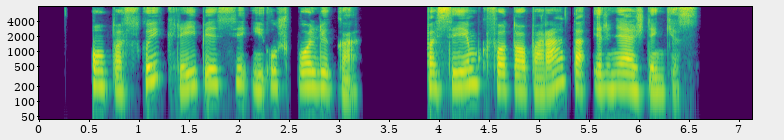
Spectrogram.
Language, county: Lithuanian, Panevėžys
